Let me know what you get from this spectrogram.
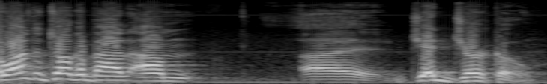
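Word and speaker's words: Gyorko: I wanted to talk about Jed Jerko. Is that how you pronounce it? Yeah. Jerko? Okay.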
